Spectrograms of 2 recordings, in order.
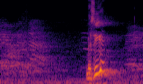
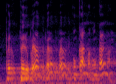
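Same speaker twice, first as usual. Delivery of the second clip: soft calming; 8 dB quieter, faster than usual. Acted. Calming voice answering the impatient.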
